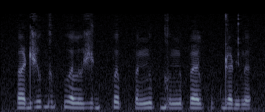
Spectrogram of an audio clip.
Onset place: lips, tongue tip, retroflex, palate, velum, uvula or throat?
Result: retroflex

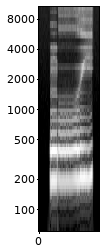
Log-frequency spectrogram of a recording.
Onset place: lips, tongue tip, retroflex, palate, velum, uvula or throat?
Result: velum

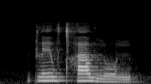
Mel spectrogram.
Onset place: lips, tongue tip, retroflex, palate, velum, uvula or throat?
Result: lips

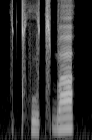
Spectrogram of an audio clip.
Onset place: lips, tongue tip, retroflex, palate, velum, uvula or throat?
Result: tongue tip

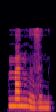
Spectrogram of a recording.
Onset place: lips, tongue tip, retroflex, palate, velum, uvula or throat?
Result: lips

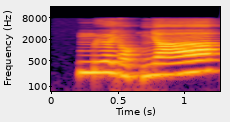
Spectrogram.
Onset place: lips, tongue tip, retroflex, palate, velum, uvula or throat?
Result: lips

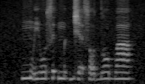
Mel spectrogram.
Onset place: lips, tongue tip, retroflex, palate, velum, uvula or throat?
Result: lips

